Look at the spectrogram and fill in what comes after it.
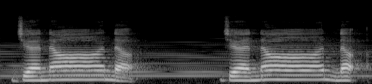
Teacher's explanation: జనా ఇక్కడ నా దీర్ఘము తరువాతి నా హ్రస్వము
